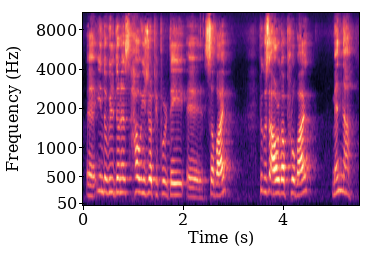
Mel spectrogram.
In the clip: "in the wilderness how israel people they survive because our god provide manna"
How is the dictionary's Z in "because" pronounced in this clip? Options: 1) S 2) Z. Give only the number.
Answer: 1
